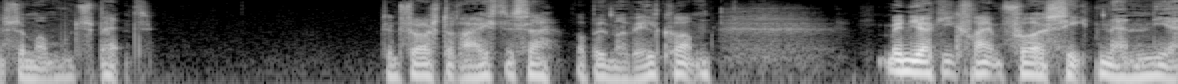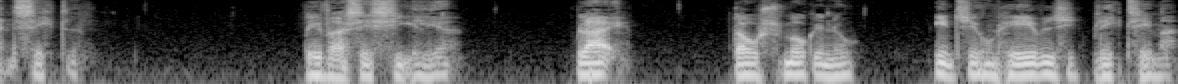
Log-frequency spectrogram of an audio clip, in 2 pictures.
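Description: A man with a low, husky voice reads a classic story in measured, solemn tones. The recording is close and dry, with no room sound. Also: no echo. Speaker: audiobook narrator. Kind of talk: scripted literary narration.

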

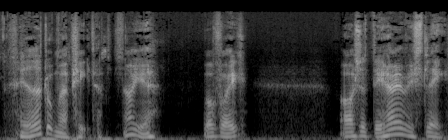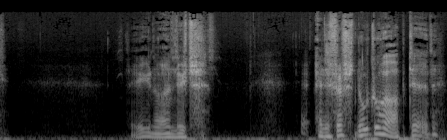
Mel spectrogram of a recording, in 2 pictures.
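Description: A man's voice: medium pitch, animated, long pauses, dry recording, studio quality, voice pushed up. A man voicing a defiant, ironic wife who answers her husband coolly and mockingly.

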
